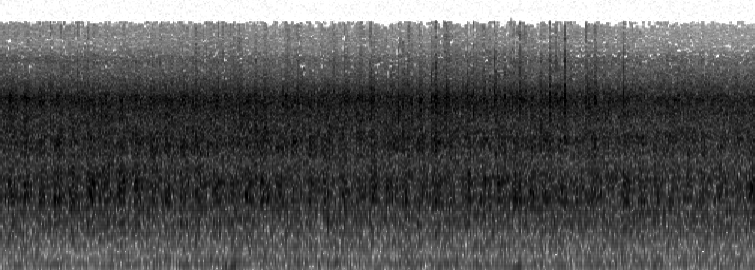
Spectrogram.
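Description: Several electric model trains running round the layout at once: a steady whirr with rapid light clicking of wheels on the track.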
